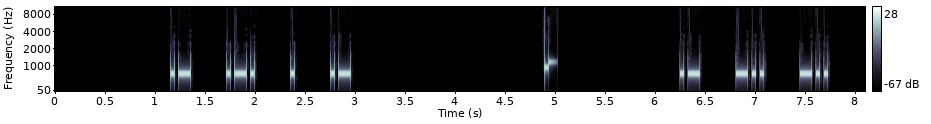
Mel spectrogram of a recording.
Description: Morse code, heard as a keyed tone, about 30 wpm, spaced as for 17 wpm, 700 Hz. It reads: AREA ADD
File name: Lesson 17f - Letter u - Words 30wpm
